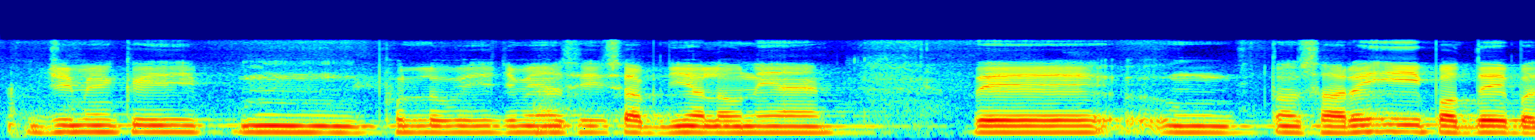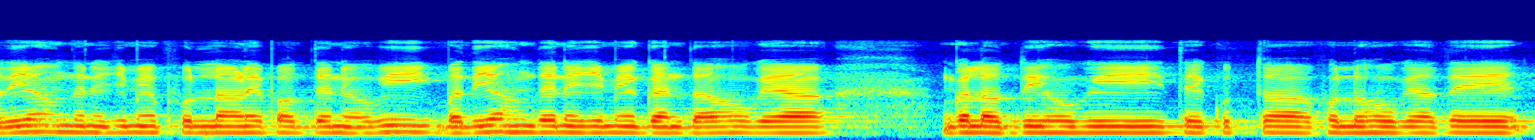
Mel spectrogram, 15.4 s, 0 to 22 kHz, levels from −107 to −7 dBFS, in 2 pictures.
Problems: none marked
